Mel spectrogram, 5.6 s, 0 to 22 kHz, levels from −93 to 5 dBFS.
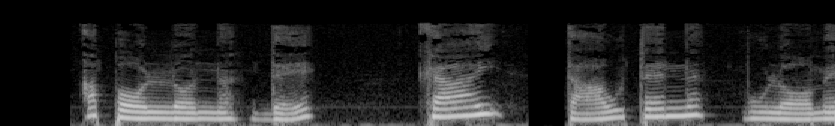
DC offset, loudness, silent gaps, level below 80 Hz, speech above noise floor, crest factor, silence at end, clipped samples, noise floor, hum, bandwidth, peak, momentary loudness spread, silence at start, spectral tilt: under 0.1%; -22 LUFS; none; -46 dBFS; 53 dB; 14 dB; 0 s; under 0.1%; -73 dBFS; none; 11 kHz; -8 dBFS; 11 LU; 0.55 s; -9 dB/octave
